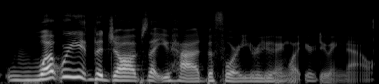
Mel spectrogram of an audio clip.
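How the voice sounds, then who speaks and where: Woman, 20s, podcast host, gushing, giggly, very lively pitch. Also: creaky. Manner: gushing and giggly, quick to relate. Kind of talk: casual interview chat.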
